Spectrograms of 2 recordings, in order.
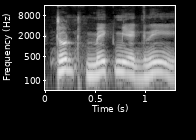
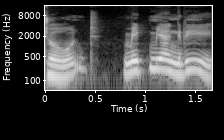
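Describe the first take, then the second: First: Said in the usual way. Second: Slowly, with a pause after "Don't"; slow repeat. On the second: Shown as a demonstration. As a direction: stretch "Don't", then finish the phrase. Teacher repeats phrase slowly.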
